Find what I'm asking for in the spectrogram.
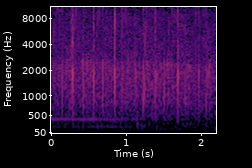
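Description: An audience applauds with a steady, dense patter of many hands, a few sharper individual claps standing out, while a low sustained tone hums underneath.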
